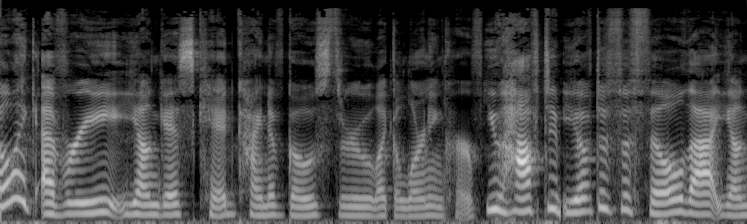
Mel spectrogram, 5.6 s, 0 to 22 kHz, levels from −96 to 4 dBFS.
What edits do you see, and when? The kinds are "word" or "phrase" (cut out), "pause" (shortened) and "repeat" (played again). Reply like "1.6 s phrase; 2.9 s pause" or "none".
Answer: 3.6 s word; 4.2 s word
